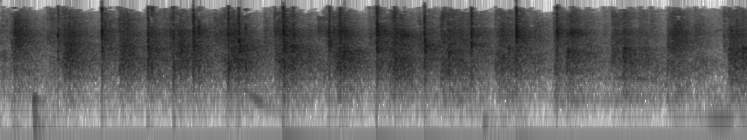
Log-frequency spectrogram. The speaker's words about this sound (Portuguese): Pois moitas gracias, despedirmos con un aplauso a estas mulleres.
